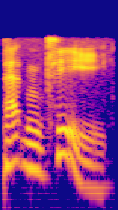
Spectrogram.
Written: patentee

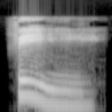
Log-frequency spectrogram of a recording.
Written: feeless

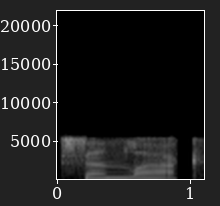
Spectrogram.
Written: Senlac

